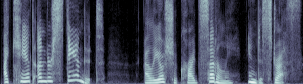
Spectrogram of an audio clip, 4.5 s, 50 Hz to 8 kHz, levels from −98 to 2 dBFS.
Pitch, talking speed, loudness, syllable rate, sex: 275 Hz, 120 wpm, -17 LUFS, 4.4 syllables/s, female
